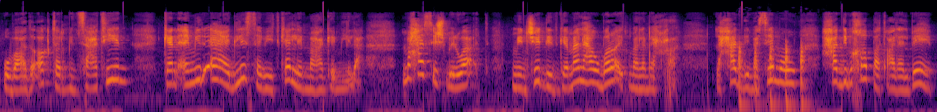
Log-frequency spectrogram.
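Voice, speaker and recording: A woman with an Egyptian accent narrating a dramatic story in a steady voice. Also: a little high, a little fast. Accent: Egyptian Arabic.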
